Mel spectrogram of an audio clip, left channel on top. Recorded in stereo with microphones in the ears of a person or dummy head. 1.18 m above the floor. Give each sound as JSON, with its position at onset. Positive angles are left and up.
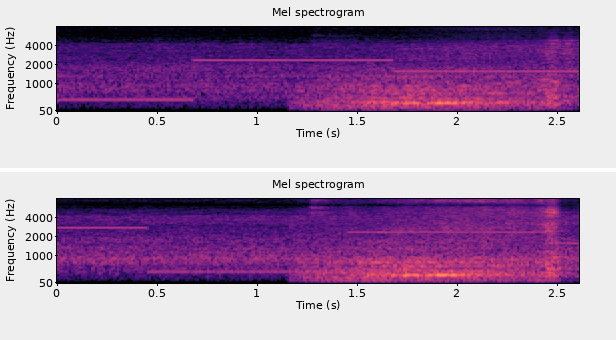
{"t": 1.1, "sound": "a sliding door", "side_deg": -75, "distance_m": 4.0}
